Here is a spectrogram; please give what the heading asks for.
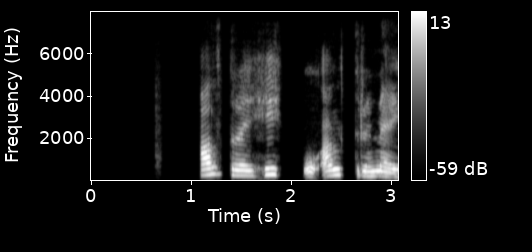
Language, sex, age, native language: Icelandic, female, 8, Icelandic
